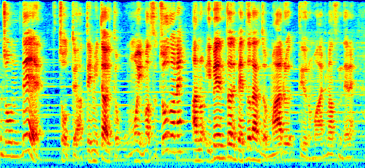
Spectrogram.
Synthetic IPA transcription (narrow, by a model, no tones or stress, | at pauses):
d͡ʑõ̞nd̪e̞ | t͡ɕo̞t̪ːojat̪ːemʲit̪ait̪o̞ʔomo̞imasɨ̥t͡ɕo̞ːd̪o̞ne̞ano̞ʔibẽ̞nt̪o̞d̪e̞be̞t̪ːo̞d̪ãɲ̟d͡ʑõ̞mːaːɾɯ̟t̪ːe̞iɯ̟no̞mo̞̰a̰ɾʲimasɨ̃nd̪e̞ne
